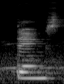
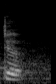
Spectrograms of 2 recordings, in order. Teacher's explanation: produced by placing the tip of tongue between the teeth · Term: interdental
